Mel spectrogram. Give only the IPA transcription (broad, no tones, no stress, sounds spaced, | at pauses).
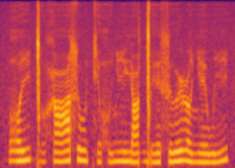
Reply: ʁʷ iː ɡ͡ǀ ɔ̤ x ɑː s uː cʰ e̤ χʷ i̤ ʎ iː j ɑ ɡ͡ǀ eː s ɯː ɭ ɔ ʎ eː w i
